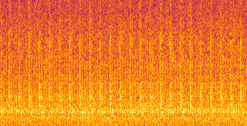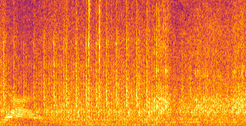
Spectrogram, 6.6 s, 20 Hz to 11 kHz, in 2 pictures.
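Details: Abandoned Ford 655A backhoe diesel after revival, hydraulics working: steady even chug dipping slightly under load then recovering, no misses; engine sounds good, blow-by basically none, healthy.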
